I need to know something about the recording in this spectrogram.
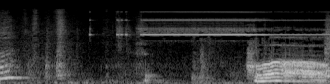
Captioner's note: metre beeping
